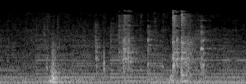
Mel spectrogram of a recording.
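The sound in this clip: Dishes clinking as a plate of food is prepared: a few light, bright clinks of crockery spaced out over a soft steady background.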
